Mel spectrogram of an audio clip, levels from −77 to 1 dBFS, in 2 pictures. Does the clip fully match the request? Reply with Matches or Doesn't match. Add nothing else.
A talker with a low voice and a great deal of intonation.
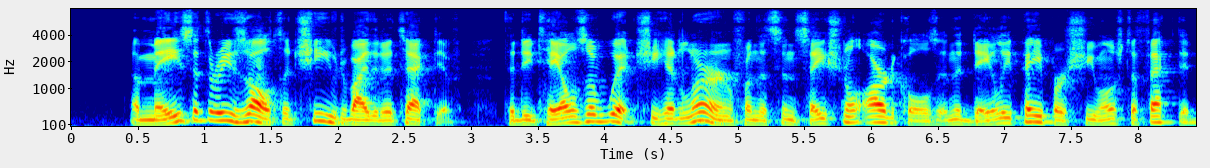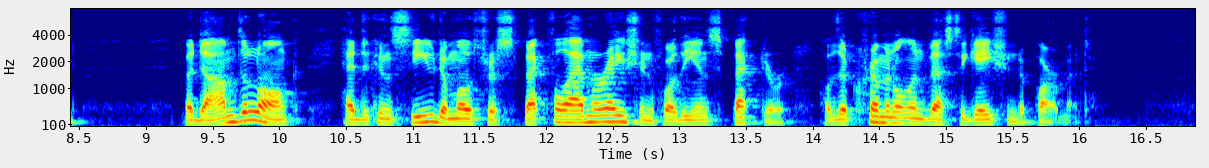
Matches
